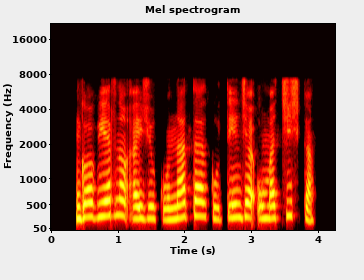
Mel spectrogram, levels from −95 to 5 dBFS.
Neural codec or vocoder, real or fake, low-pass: codec, 16 kHz, 6 kbps, DAC; fake; 7.2 kHz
